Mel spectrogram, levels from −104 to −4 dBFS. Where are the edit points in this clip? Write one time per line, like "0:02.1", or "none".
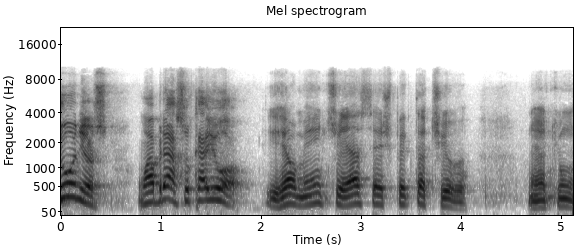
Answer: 0:02.0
